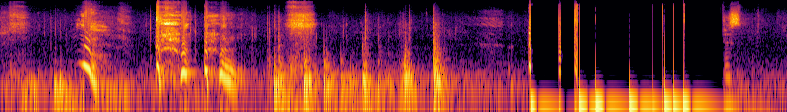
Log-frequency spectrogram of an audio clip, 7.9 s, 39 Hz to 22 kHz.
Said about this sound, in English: I'm still coughing every 2 seconds.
